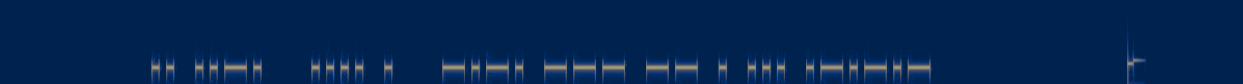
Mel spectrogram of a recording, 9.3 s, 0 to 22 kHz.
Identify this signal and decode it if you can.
Morse code, heard as a keyed tone, about 22 wpm, 700 Hz. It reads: IF HE COMES.
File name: practice / 22wpm / Sentences with 2-Word Phrases - 22wpm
